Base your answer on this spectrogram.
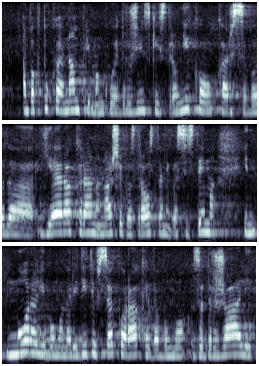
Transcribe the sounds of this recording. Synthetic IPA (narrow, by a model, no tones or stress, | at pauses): ampakt̪uːkajnampɾimaŋkuːjɛd̪ɾuʒinskiɣzd̪ɾawniːkɔwkʰaɾsɛʋəd̪ajɛɾakɾaːnanaːʃɛɡazd̪ɾawst̪ʋɛnɛɡasist̪eːma | inmoːɾalibomɔnaɾɛd̪iːt̪iwsɛkɔɾaːkɛd̪abomɔzad̪əɾʒaːli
